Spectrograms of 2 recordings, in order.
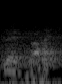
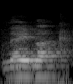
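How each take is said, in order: First: The B is voiceless between the vowels. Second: The B is voiced throughout between the vowels. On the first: The speaker calls it wrong. "rather than labour" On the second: The speaker calls it right. "should be voiced throughout"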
